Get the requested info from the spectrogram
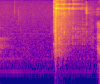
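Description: A brief rustle and clink of fishing tackle being handled, starting suddenly about a second in and fading within under a second.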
